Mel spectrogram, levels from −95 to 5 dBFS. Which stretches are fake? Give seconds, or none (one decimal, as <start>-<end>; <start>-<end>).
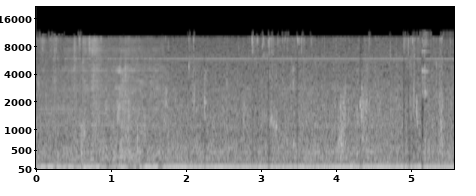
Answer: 0.0-1.7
